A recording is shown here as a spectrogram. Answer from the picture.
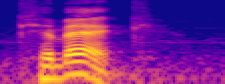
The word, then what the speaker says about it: Quebec: You say Quebec? – Quebec. – Almost with a K sound. Yeah, I've always pronounced the Q.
